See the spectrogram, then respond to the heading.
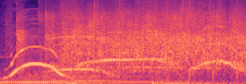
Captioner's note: audience cheering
